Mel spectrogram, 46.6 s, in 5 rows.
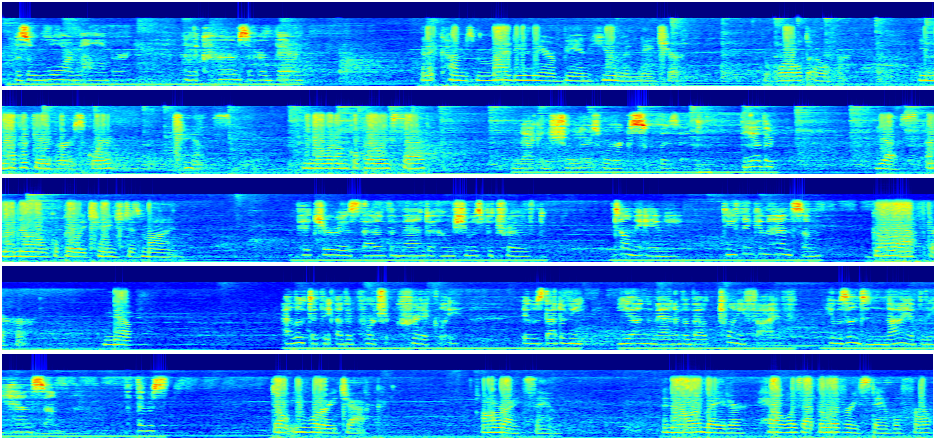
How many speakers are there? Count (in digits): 2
